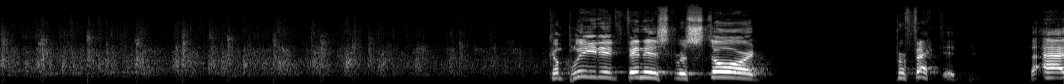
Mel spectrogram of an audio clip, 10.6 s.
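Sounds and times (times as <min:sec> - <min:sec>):
audience clapping hands: 0:00.0 - 0:06.0
speech: 0:05.5 - 0:07.7, 0:09.0 - 0:10.6.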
